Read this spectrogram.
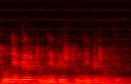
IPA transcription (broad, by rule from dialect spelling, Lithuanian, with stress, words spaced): ˈtuː nʲɛˈbʲeːr ˈtuː nʲɛˈbʲeːr ˈtuː nʲɛˈbʲeːr ʋɐ ˈtɐɪp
